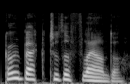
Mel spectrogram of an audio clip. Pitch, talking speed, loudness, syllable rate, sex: 200 Hz, 230 wpm, -16 LUFS, 5.0 syllables/s, male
